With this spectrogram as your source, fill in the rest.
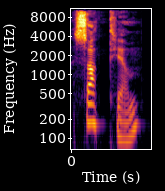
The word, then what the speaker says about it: satyam: The dwas adore the true satyam alone. This satyam consists of three syllables. One syllable is sa. Another t the third yam.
